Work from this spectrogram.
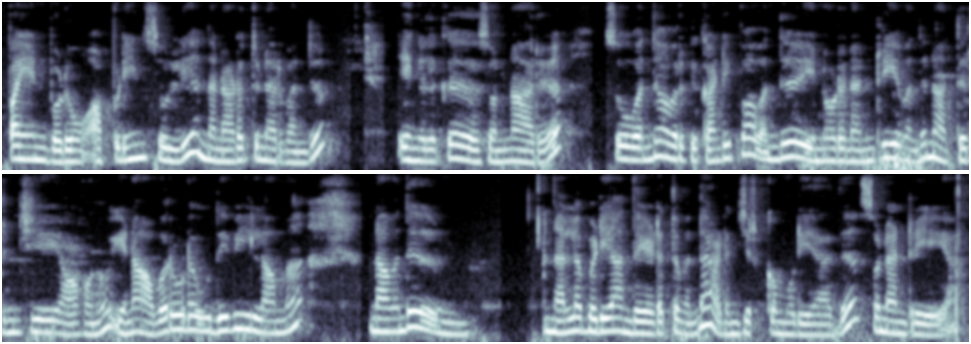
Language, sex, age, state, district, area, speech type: Tamil, female, 18-30, Tamil Nadu, Madurai, urban, spontaneous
